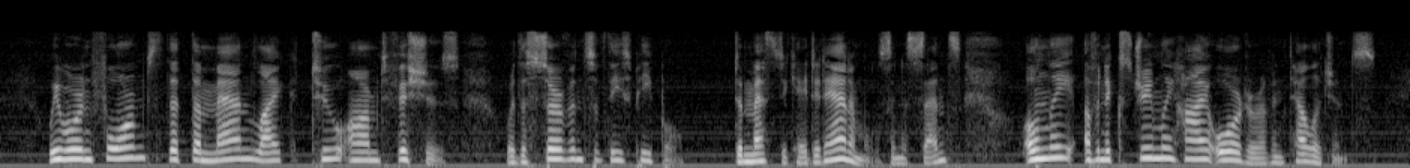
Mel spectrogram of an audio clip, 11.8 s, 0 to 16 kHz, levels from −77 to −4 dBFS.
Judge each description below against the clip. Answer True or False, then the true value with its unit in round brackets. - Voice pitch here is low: False (185 Hz)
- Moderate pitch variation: False (6.4 semitones)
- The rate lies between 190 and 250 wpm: False (145 wpm)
